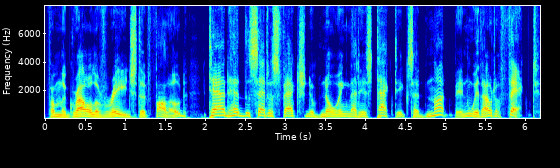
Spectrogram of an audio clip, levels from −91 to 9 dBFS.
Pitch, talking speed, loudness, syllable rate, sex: 155 Hz, 205 wpm, -21 LUFS, 5.1 syllables/s, male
